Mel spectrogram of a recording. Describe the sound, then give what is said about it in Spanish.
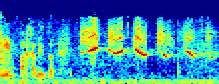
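A person whistles quick, bright bird-like chirps, about five short rising-and-falling tweets in a steady rhythm, fairly loud, after a brief murmur of voice at the start. “Por cierto, me cuentan mis ah, pajaritos.”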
